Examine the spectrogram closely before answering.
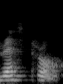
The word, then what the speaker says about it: restaurant: This T is silent. This is restaurant.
